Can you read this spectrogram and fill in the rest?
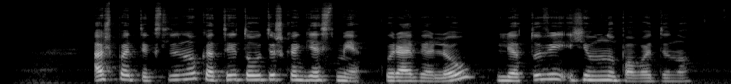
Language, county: Lithuanian, Vilnius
